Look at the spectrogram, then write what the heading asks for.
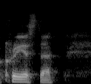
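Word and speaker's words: Críosta: So it's Criosta, and it's the accent on the I that kills everybody.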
